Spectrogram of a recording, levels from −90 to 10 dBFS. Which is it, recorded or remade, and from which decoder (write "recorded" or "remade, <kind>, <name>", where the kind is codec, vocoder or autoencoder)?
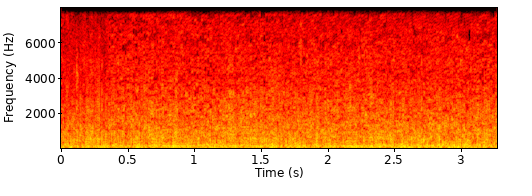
remade, vocoder, HiFi-GAN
